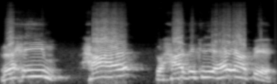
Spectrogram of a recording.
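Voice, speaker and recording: Woman teacher, exam-prep grammar lecture, asks and answers her own questions, spells letters out slowly. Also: sits high, animated, fairly bright tone. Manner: asks the class questions and answers them herself; often adds a checking "right?" tag.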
